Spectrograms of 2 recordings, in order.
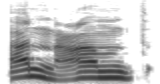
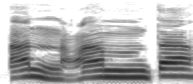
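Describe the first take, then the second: First: The word ends on a bare consonant sound. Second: The word ends with a short final vowel.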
